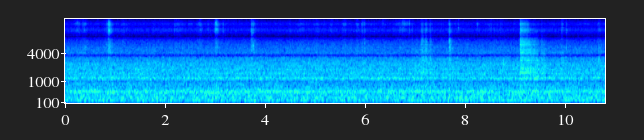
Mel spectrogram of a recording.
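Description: Steady background hiss and hum, with a few faint, brief scrapes of a knife paring the skin from a prickly pear cactus pad on a plastic cutting board, and a slightly louder short rustle near the end.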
